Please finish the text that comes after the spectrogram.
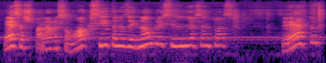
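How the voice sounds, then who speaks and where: Here a high-pitched, animated woman from Brazil runs a casual grammar lesson at a brisk clip, her tone on the darker side. She keeps affectionately checking in with the class, whom she calls "my loves," repeating "certo, meus amores?" The recording has a little hiss or hum and sounds like an echoey room with faint ambience.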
